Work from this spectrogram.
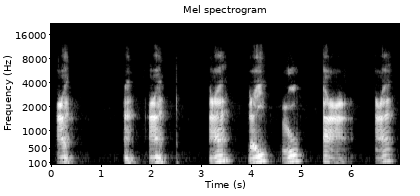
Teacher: huruf ain keluar dari tengah tenggorokan dengan sifat jahar, tidak keluar hamas, tidak keluar angin, dan juga tawassut, nama suara bertengahan yang sukun di antara syiddah dan rakhawah.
